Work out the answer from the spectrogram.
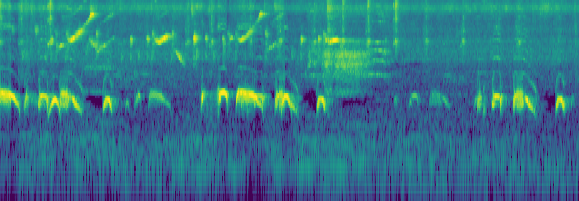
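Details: Spotted dove giving repeated low, hollow coos in irregular groups. Thin upslurred whistles and twitters from other birds sound early on, with a low background hum.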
